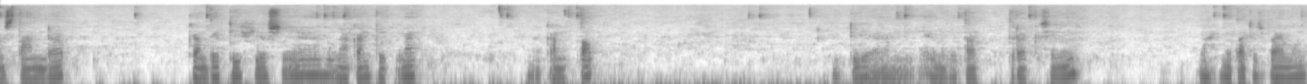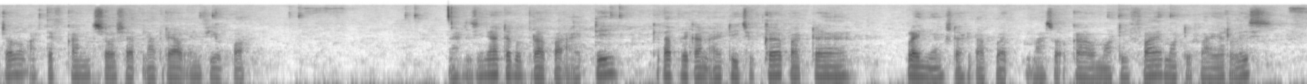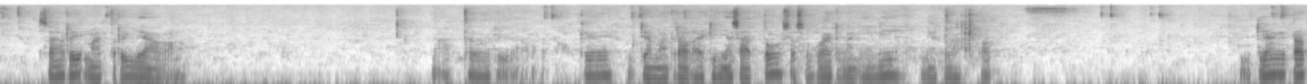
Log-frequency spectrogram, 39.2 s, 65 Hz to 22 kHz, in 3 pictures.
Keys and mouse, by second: 0.0 click, 1.4 click, 3.2 click, 3.4 click, 5.7 click, 7.6 click, 9.0 click, 9.6 click, 12.2 click, 15.1 click, 16.0 click, 17.2 click, 19.2 click, 19.7 alt+middle click, 20.4 alt+middle click, 24.2 click, 24.7 click, 26.2-27.2 drag, 31.7 click, 32.5 click, 34.1 click, 37.2 click, 37.7 click, 38.2 middle click, 38.5 alt+middle click, 38.9 click.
